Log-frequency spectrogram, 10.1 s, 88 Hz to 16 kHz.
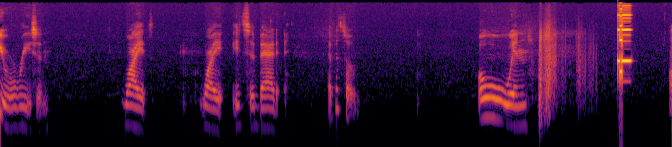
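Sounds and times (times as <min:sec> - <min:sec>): faint hiss: 0:00.0 - 0:09.1
short electronic beep: 0:09.3 - 0:09.5.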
